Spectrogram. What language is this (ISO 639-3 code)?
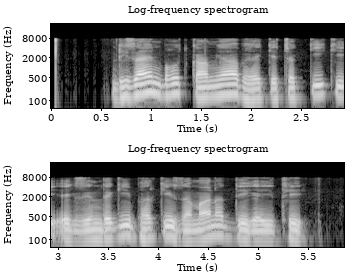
urd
